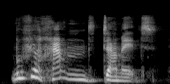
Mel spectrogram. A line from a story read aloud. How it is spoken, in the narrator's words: he snapped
